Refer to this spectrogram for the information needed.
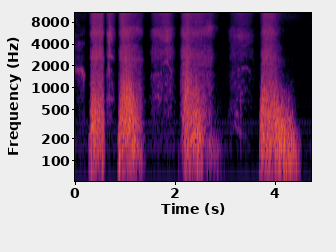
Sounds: Sniff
